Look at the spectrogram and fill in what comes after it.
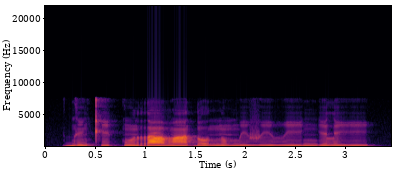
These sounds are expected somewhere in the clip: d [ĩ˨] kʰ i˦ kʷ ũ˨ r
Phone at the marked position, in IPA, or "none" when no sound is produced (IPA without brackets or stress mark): ĩ˨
